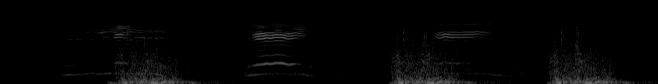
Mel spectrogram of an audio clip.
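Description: A large creature gives high, warbling cries.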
